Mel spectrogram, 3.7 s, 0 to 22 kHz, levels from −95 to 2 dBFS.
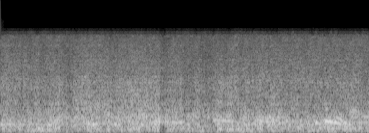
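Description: A short speech recording carries an echo leak from start to finish. A second copy of the talker trails the original by about 210 ms and sits only a few dB below it, so a delayed repeat of the voice comes back behind it. That spacing and strength point to a far end playing the call over a loudspeaker, with its echo canceller likely failing to subtract what its microphone picked up and sending the residue back. Speech suppressed in double talk appears three times: at 0.63 to 0.71 s, 1.62 to 1.68 s, and 2.02 to 2.26 s. In each the level dips by a few dB for a brief stretch, the last being the longest. These dips fit an echo canceller that, with the echo and the talker overlapping, turned down both rather than only the echo. Everything sits below 8 kHz, consistent with a wideband Opus call path and normal call microphone filtering.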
